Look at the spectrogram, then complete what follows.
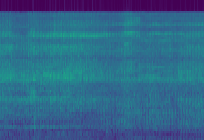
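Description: Handheld electric mixer running steadily at speed, its beaters whipping heavy cream in a glass bowl, with a steady motor hum under the whirr.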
